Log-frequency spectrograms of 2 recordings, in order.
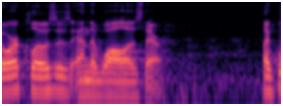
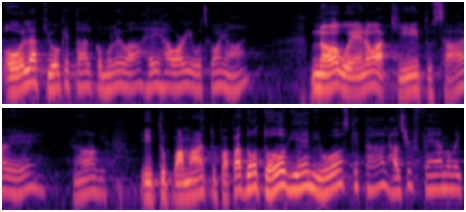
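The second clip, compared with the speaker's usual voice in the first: lightly acted Colombian small talk; chatty Colombian greeting; 3 semitones higher than usual. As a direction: rattle through friendly greetings. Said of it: "especially in Colombia, it's like".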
